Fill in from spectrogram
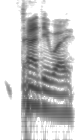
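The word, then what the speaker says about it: Thandiwe: How do you pronounce her first name? Tandiway. – Tandiway Newton. Okay, so I've been saying Thandi Newton's this whole time.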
